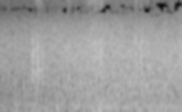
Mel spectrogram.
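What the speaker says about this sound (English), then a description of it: "I mean, it's super windy right now." Strong gusty wind blowing across a house roof right after rain, a steady loud broadband rush buffeting the microphone with no pauses.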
